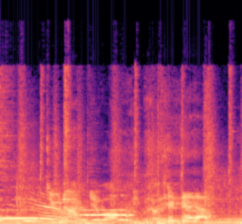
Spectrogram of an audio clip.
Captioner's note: male Voice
